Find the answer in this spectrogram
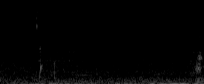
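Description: Near silence: room tone, with one faint click a little under half a second in.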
